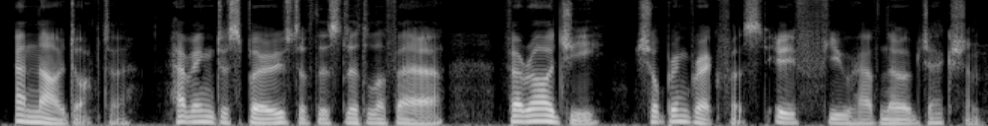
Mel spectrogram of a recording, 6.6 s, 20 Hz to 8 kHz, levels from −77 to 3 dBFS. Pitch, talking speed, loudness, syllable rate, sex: 105 Hz, 165 wpm, -18 LUFS, 5.2 syllables/s, male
